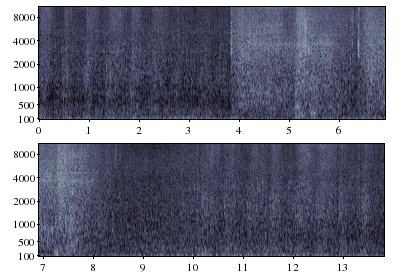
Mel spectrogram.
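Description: A heavy mechanical walker stomps along with thudding metal footsteps.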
